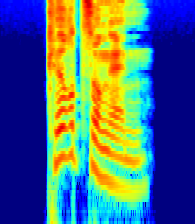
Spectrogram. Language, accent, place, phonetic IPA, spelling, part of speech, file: German, Germany, Berlin, [ˈkʏʁt͡sʊŋən], Kürzungen, noun, De-Kürzungen.ogg
- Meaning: plural of Kürzung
